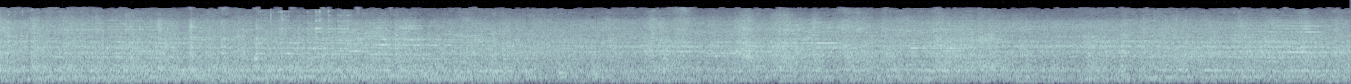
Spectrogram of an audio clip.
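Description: Container well cars of an intermodal freight train rolling past: a steady, loud rumble of steel wheels on rail, with rhythmic clicking and faint high squeals from the wheels.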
